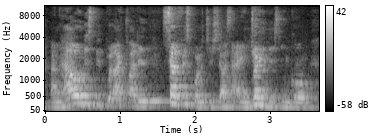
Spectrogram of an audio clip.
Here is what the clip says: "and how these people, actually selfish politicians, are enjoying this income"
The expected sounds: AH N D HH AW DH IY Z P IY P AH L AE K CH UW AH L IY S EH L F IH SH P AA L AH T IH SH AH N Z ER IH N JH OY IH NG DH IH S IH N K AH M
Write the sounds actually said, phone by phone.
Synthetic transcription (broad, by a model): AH N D HH AW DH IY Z P IY P AH L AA K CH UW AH L IY S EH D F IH S P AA L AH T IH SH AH N S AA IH N JH OY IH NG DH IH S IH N K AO M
